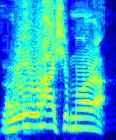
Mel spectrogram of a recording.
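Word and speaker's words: Rui Hachimura: You got a solid front line with Bryant, AD, and I can never pronounce my Japanese to it. I know. Yes. Ryu Hashimura.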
